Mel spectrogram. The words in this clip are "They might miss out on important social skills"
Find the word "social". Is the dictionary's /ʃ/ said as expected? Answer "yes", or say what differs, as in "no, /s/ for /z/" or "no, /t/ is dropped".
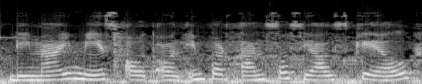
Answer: no, /s/ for /ʃ/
